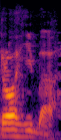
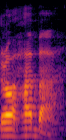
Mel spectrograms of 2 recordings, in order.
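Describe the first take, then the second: First: The middle vowel is an 'i' sound. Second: The middle vowel is an 'a' sound. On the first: The speaker calls it right. "Tapi rohiba" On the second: The speaker calls it wrong. "dalam kamus bukan bunyi rohaba"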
